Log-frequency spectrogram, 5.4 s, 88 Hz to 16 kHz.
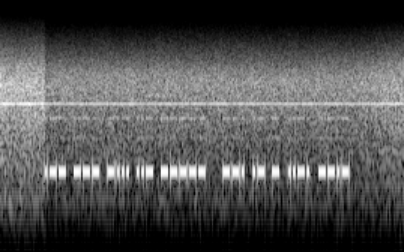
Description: Morse code, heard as a keyed tone, hand-sent with a paddle, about 38 wpm, 460 Hz, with radio static and a steady whistle near 1870 Hz. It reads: WOBU0 GATFQ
